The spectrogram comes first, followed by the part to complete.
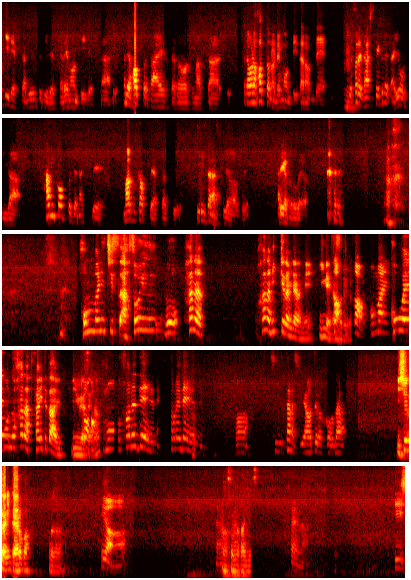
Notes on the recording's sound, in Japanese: １ヶ月ぶりの収録かつ初のリモート収録です。とんでもなくノイズ入ってて。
